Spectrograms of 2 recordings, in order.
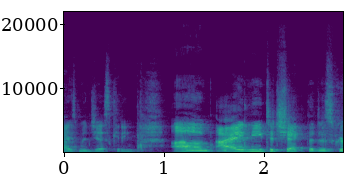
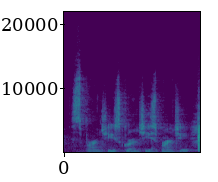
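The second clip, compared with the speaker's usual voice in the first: whispering; 8 semitones lower, 20 dB quieter than usual. Pretend. Whispered playful chant.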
